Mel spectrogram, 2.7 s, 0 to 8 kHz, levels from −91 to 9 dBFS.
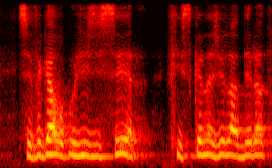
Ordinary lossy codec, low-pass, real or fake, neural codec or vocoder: none; 7.2 kHz; fake; codec, 16 kHz in and 24 kHz out, 1 kbps, XY-Tokenizer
